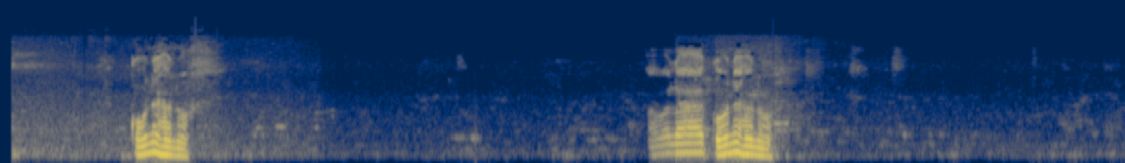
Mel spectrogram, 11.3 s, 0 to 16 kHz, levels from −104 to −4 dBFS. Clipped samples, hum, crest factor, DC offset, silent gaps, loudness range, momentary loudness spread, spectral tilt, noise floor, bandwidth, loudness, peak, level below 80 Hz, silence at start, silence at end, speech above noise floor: under 0.1%; none; 22 dB; under 0.1%; none; 8 LU; 20 LU; -9 dB/octave; -76 dBFS; 6.6 kHz; -23 LUFS; -8 dBFS; -66 dBFS; 0.1 s; 3.35 s; 54 dB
